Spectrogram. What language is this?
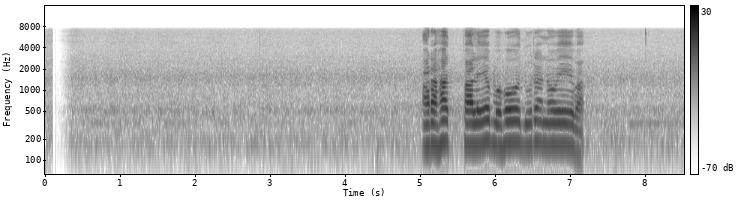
Sinhala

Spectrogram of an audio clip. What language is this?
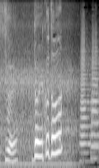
Japanese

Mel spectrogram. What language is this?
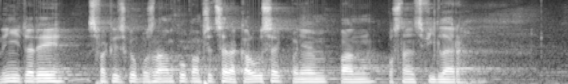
Czech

